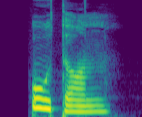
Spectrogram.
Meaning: 1. superessive singular of út 2. on one's way (on the direct route that one intends to travel; used with felé)
- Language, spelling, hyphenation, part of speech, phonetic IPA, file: Hungarian, úton, úton, noun, [ˈuːton], Hu-úton.ogg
